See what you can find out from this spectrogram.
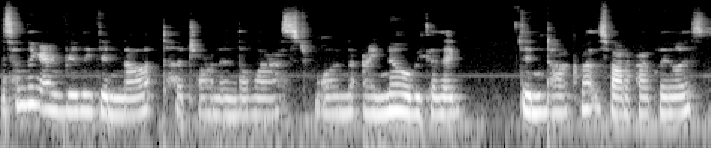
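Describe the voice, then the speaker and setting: At a fairly quick pace, a woman of medium pitch speaks in a somewhat breathy voice with ordinary pitch variation. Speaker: author discussing her book characters. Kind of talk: casual vlog talk. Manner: stuttering today; hesitant, many fillers.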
